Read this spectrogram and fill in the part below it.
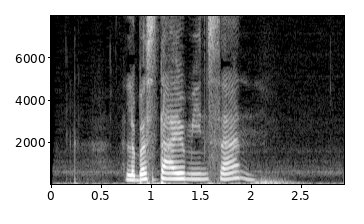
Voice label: labas tayo minsan, Tagalog; ask filipina for date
